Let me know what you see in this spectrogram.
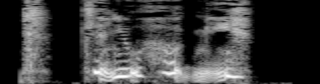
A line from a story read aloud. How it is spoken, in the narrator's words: She choked out the words, her chest jerking as her lip quivered uncontrollably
